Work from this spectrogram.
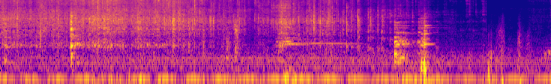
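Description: Okra pieces cook in a pan for masala bhindi, giving a dense, close sizzle with frequent scraping stir strokes and light clicks that thin out near the end.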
